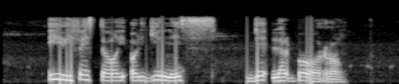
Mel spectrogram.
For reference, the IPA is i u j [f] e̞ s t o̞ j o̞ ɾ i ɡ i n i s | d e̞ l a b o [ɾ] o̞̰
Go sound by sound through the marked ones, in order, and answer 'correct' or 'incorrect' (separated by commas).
correct, correct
